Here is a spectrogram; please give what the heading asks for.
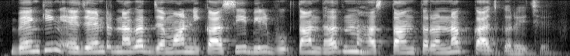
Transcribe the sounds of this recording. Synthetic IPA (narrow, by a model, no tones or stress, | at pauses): bɛ̃ŋkiŋɡed͡ʒeɳʈnəɡət̪̚d͡ʒəmanːikasibilbʱukt̪and̪ʱət̪nɦəst̪ant̪əɾənəkːad͡ʒkəɾɛt͡ʃʰɛ̰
